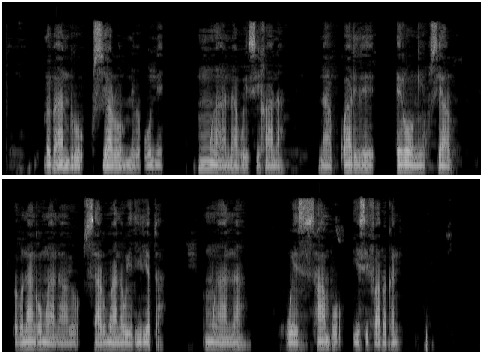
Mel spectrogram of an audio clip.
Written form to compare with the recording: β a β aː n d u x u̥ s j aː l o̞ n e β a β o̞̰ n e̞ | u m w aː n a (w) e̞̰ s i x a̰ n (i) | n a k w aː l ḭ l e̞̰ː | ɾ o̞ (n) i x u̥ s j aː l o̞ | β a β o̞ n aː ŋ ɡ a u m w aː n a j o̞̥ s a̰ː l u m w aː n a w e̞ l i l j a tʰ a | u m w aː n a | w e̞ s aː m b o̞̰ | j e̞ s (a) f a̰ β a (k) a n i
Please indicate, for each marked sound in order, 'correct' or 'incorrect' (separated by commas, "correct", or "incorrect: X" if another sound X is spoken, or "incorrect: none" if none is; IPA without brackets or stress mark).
correct, incorrect: a, incorrect: ŋ, incorrect: i, correct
